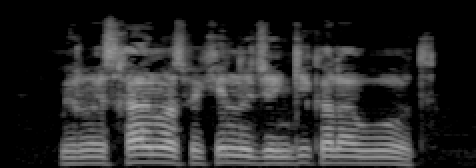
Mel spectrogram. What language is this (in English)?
Pashto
